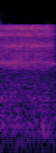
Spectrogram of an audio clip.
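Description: A single deep, breathy exhale: a steady airy hiss lasting under a second that trails off at the end, with no voices.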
